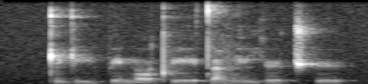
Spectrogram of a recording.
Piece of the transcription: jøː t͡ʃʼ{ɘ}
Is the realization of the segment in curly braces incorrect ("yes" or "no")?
yes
